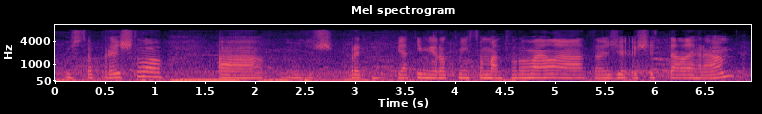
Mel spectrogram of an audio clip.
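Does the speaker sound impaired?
Yes: deafness; born hearing, near-total hearing loss in early childhood, caused by medicines given as treatment.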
